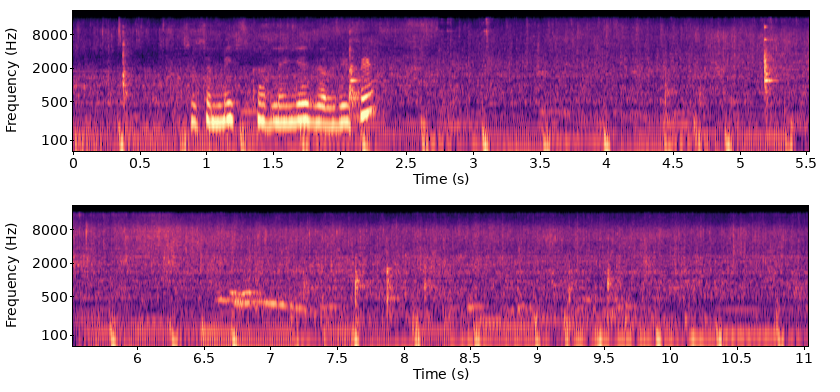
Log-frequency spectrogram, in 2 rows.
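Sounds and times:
sauce sizzling in a pan: 0:00.0 - 0:11.0.

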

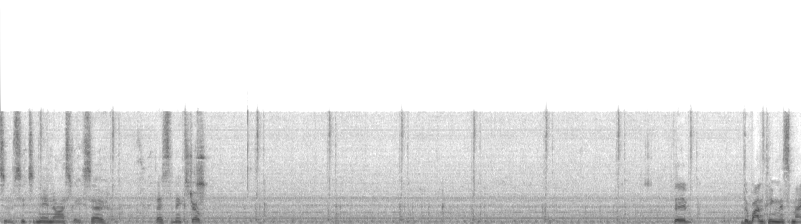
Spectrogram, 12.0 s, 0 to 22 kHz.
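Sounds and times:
small motor humming: 0:00.4 - 0:12.0.

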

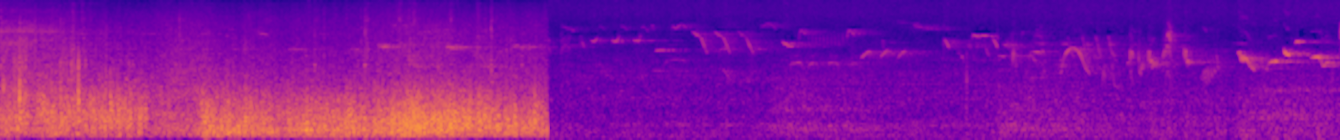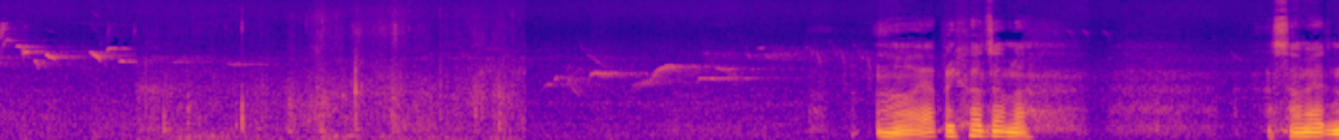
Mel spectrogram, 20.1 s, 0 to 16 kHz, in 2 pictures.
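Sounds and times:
bicycle tyres rumbling and rattling: 0:00.0 - 0:04.1, 0:11.1 - 0:14.0
rustling noise: 0:00.0 - 0:04.2, 0:11.1 - 0:14.0
wind on microphone: 0:00.0 - 0:04.2, 0:11.1 - 0:14.0
small birds singing: 0:01.6 - 0:20.0.

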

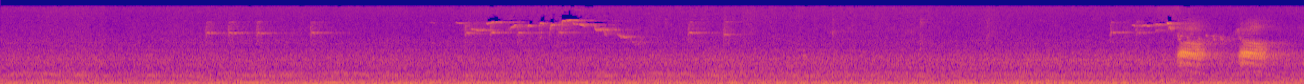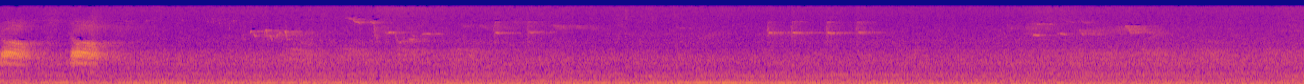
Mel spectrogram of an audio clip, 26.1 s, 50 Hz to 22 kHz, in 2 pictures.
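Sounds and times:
crow cawing: 0:11.8 - 0:14.3.

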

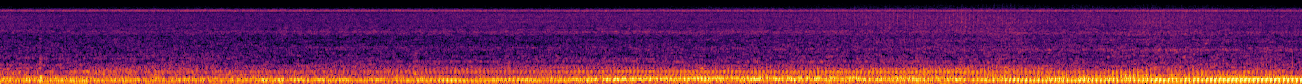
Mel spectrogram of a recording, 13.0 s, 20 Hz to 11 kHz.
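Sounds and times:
vehicle engine rumble: 0:05.0 - 0:13.0.

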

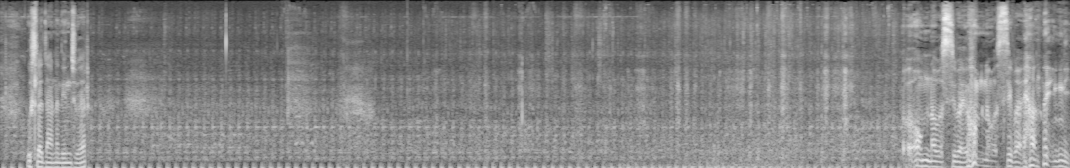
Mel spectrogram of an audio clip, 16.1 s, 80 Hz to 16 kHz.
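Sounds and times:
motorcycle engine thumping: 0:01.2 - 0:13.9.

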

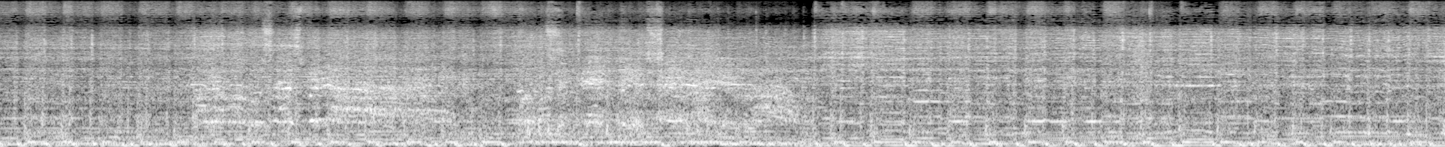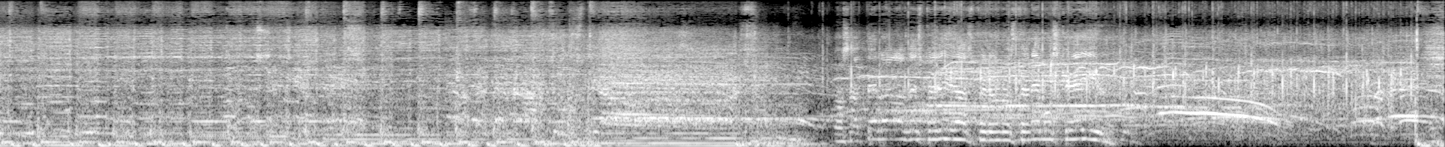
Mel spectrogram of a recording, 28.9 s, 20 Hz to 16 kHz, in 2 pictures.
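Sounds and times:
punk rock band playing live: 0:00.0 - 0:22.6.

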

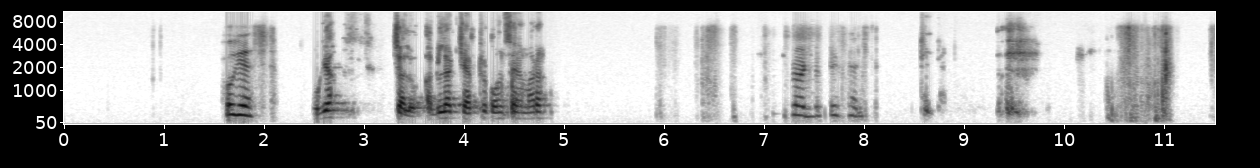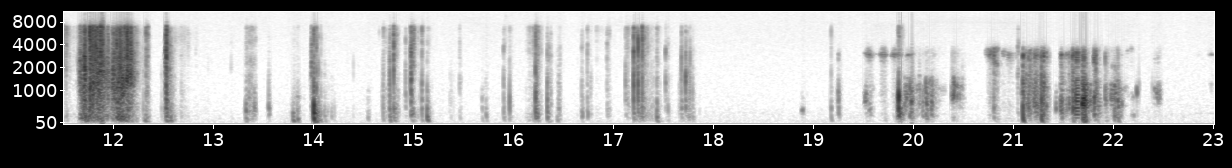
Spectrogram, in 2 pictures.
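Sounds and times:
rustling crackling noise: 0:10.4 - 0:17.9, 0:19.2 - 0:22.6.

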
